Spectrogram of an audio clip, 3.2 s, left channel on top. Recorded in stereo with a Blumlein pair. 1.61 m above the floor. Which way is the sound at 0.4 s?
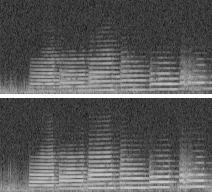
55° right.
